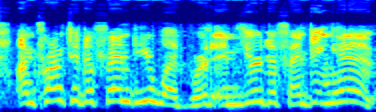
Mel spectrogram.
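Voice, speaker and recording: Putting on a character voice, a woman talks at a fairly quick pace with an extremely high pitch. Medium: read story.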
